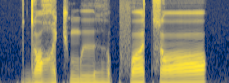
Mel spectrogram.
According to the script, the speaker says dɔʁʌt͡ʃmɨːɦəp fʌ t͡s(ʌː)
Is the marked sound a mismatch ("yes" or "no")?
yes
